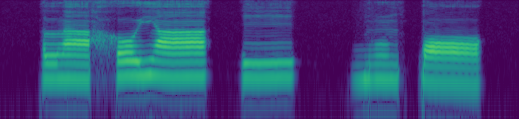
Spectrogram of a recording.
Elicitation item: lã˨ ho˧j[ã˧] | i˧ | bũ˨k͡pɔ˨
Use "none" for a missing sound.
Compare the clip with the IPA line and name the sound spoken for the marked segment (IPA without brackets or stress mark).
ã˧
